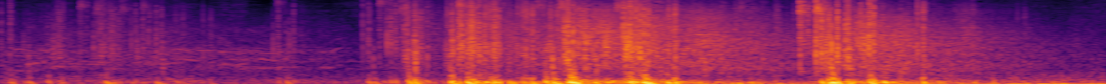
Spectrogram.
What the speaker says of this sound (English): Give him a volley for Italy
